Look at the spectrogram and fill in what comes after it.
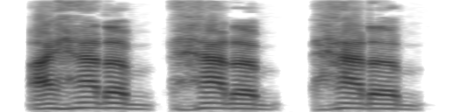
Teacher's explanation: so I combine hadda together as one word. I had a hunch he'd quit.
